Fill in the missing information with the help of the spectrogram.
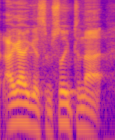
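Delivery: rushed, fast insistence; hurried repeat. Retold or imitated. Person insisting to themselves they must sleep, rushed. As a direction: hurry it out, pleading with yourself. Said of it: "you're like".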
